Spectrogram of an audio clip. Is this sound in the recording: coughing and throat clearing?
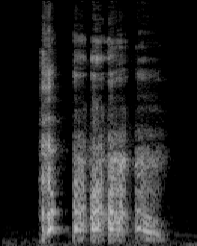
yes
